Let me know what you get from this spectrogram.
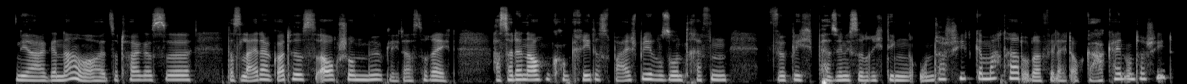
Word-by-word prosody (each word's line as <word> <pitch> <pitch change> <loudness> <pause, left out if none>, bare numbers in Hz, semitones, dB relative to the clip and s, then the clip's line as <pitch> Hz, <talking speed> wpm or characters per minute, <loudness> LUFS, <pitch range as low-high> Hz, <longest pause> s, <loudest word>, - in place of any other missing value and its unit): Ja, 185 -3 +2
genau. 190 -2 +2
Heutzutage 205 +4 -3
ist, 205 - +3
äh, 210 0 +2 0.4
das 190 - -2
leider 195 +5 +2
Gottes 230 +3 +1
auch 215 +1 +4
schon 215 -2 +2
möglich. 210 -5 -1
Da 175 - -5
hast 175 - -9
du - - -2
recht. 190 -4 -1 0.4
Hast 200 - +3
du - - +5
denn 220 0 +4
auch 215 +2 +5
'n - - -4
konkretes 215 0 -3
Beispiel 200 +7 -1
wo 210 - -2
so 205 0 +2
'n 200 0 +2
Treffen 210 +1 -2 0.4
wirklich 195 +1 -2
persönlich 195 +1 +3
so 195 - 0
'n 185 - 0
richtigen 190 -1 -1
Unterschied 240 +9 -3
gemacht 270 +2 0
hat, 275 -1 +4
oder 175 -1 0
vielleicht 175 - -5
auch - - -8
gar 175 - -4
keinen 250 +4 0
Unterschied? 260 +7 -2
205 Hz, 200 wpm, -23 LUFS, 190-225 Hz, 0.4 s, du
